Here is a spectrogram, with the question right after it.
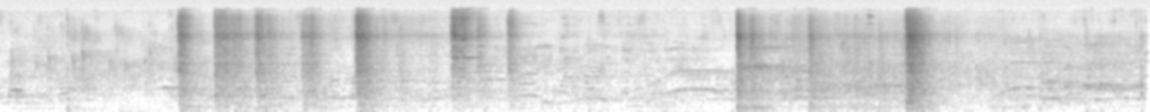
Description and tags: Uni Folie MovingMetalPublic
Moving a metallic object in public.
